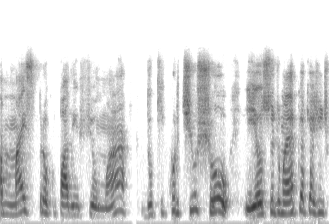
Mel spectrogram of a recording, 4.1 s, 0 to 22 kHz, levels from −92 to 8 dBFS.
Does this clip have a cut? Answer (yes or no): yes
